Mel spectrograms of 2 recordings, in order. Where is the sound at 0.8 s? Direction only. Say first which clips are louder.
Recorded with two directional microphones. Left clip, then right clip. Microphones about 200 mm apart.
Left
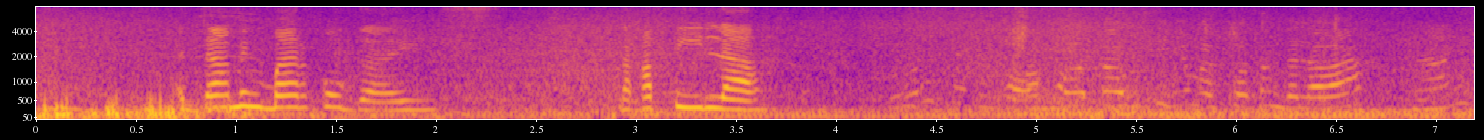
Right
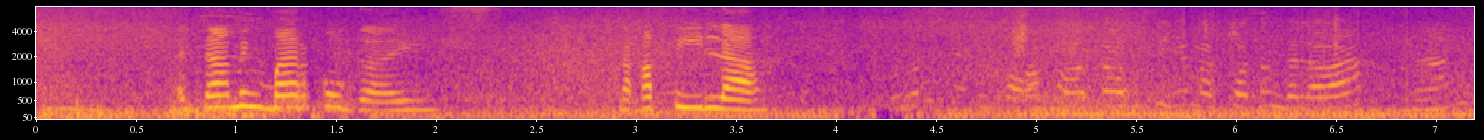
Right 2 dB; 5° right (ahead or behind).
